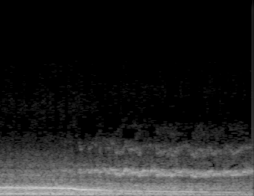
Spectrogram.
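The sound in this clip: Tires skid as a car pulls up, a loud, sustained squeal whose pitch slides slowly downward across the whole stretch, with no voices.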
